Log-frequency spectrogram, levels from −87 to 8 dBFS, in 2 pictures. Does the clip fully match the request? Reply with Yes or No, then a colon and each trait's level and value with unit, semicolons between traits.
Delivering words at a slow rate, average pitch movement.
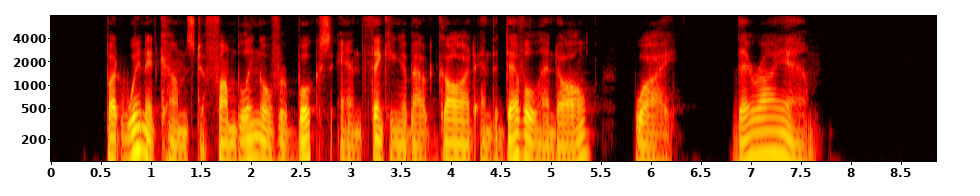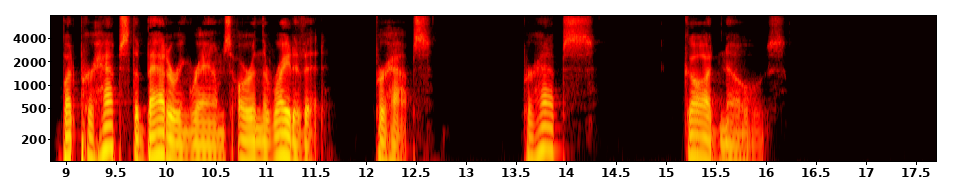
Yes: slow, 120 wpm; average, 4.7 semitones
